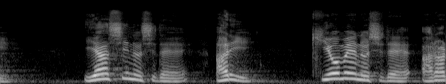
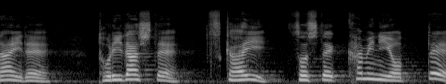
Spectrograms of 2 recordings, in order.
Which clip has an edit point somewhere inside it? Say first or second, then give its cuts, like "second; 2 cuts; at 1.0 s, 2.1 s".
second; 1 cut; at 2.8 s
